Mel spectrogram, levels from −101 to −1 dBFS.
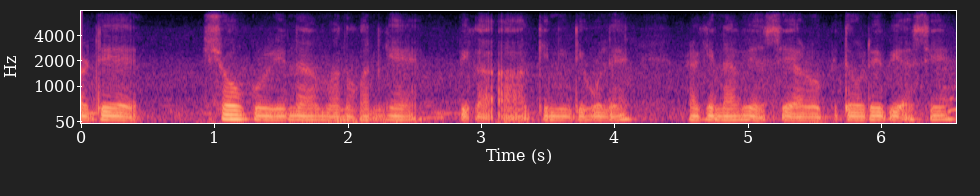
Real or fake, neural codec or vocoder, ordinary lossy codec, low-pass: real; none; Opus, 32 kbps; 7.2 kHz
